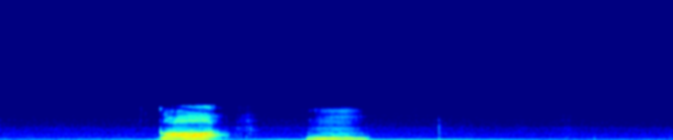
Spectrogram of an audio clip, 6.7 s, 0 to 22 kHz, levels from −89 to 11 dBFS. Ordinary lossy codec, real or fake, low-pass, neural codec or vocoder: AAC, 32 kbps; real; 5.4 kHz; none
